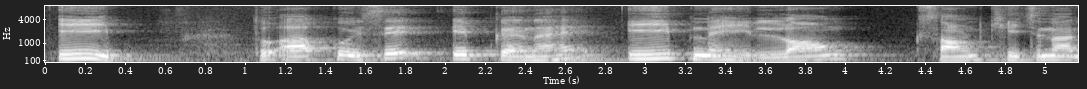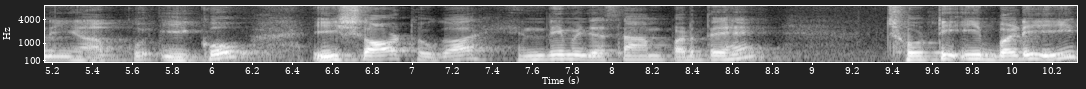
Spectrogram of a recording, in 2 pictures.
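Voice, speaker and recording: A man's voice: a little high, a little mellow. A man teaching an English phonics lesson at a board, drawing out and repeating each sound. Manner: slow, drawn-out, repeating sounds.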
